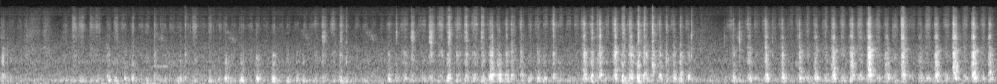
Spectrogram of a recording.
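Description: A wooden stylus scratches stripes into a planet drawing on a flat sheet of black-coated scratch-art paper held by the left hand. Quick, short rasping strokes repeat at about four per second, each a dry scrape centered in the midrange with a bright, crackly edge. The strokes come in uneven bursts over a faint background hiss.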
